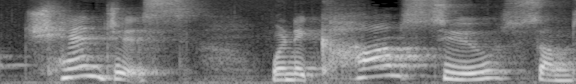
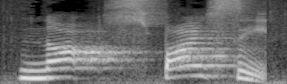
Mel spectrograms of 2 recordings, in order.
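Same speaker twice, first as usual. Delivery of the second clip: ordinary delivery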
